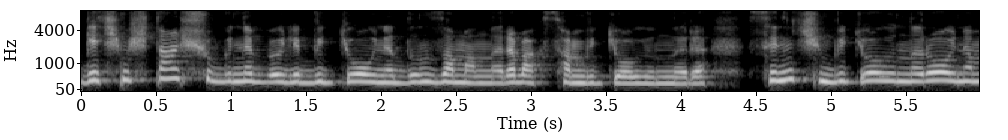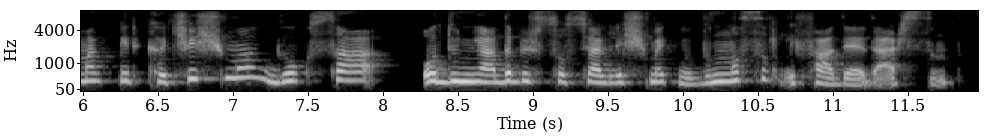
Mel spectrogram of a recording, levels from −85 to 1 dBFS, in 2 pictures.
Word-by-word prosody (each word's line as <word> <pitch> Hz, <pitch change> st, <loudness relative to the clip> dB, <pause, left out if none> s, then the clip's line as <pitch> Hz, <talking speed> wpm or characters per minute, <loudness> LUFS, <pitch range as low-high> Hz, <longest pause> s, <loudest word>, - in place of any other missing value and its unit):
Geçmişten 310 Hz, +6 st, 0 dB
şu 335 Hz, -6 st, -3 dB
güne 255 Hz, -1 st, 0 dB
böyle 240 Hz, -2 st, +1 dB
video 245 Hz, +2 st, +2 dB
oynadığın 235 Hz, +1 st, +1 dB
zamanlara 230 Hz, -2 st, +1 dB
baksan, 225 Hz, -1 st, -1 dB
video 210 Hz, 0 st, -1 dB
oyunları, 205 Hz, 0 st, -2 dB, 0.3 s
senin 290 Hz, +2 st, +2 dB
için 280 Hz, -6 st, 0 dB
video 265 Hz, +2 st, +1 dB
oyunları 260 Hz, 0 st, +3 dB
oynamak 275 Hz, 0 st, +2 dB
bir 270 Hz, -2 st, -4 dB
kaçış 275 Hz, +11 st, -1 dB
mı, 380 Hz, +1 st, 0 dB, 0.2 s
yoksa 290 Hz, +2 st, -1 dB, 0.3 s
o 260 Hz, -2 st, +6 dB
dünyada 250 Hz, 0 st, +4 dB
bir 270 Hz, -, +1 dB
sosyalleşmek 240 Hz, -1 st, -2 dB
mi? 185 Hz, -2 st, -7 dB
Bunu 245 Hz, +4 st, +2 dB
nasıl 290 Hz, +4 st, -2 dB
ifade 205 Hz, -5 st, -2 dB
edersin? -, -, -5 dB
250 Hz, 140 wpm, -25 LUFS, 225-275 Hz, 0.3 s, o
